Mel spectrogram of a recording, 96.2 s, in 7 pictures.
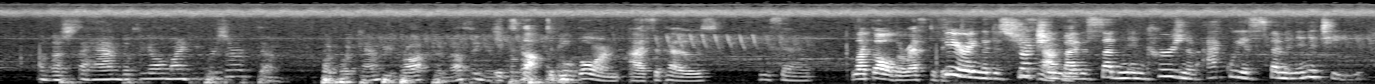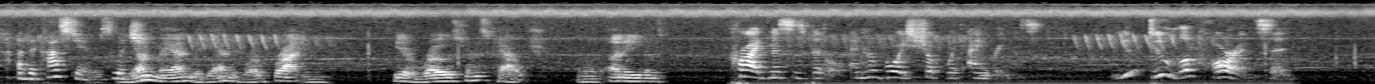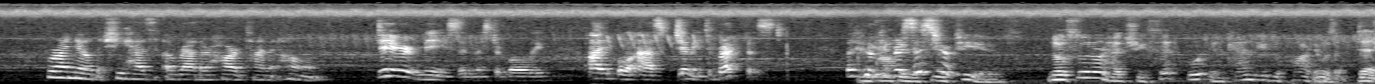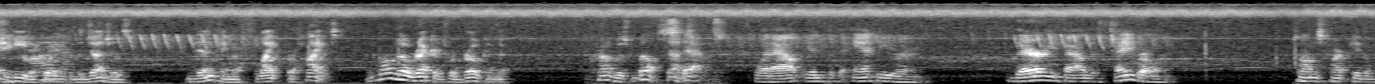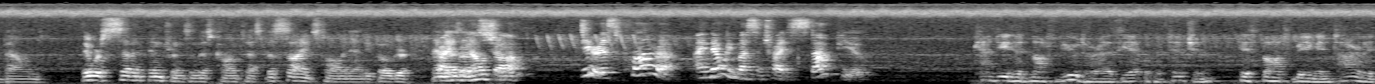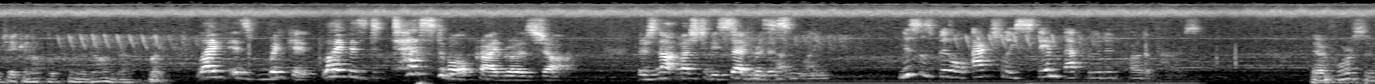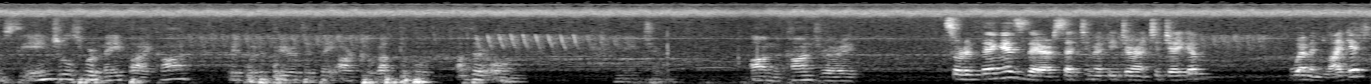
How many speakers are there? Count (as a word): nine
